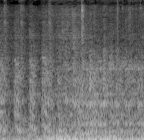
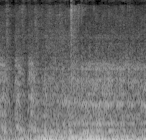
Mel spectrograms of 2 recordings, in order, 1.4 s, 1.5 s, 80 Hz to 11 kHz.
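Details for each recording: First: Ford Transit Custom mk7 diesel van after starter cranking test: catches quickly and settles into even, steady low rumble, no misfire or knock; normal start, though starter is noisy and due for removal. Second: Ford Transit Custom mk7 van, starter cranking test with tester reading normal: rough, clattery whirr from starter while cranking; noisy starter, current draw seems acceptable.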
